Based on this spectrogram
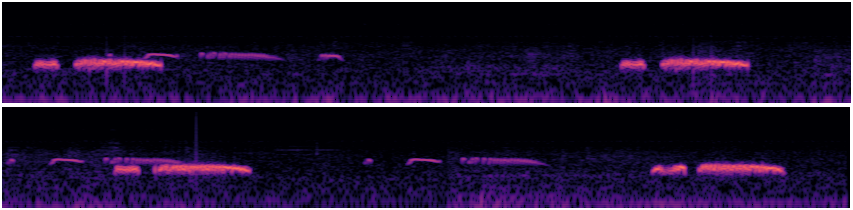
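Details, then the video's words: Spotted dove cooing to stimulate other doves: repeated low coo phrases, double note plus long coo, alternating with higher, shorter slurred notes, giving a busy back-and-forth rhythm. "Chim Cu Gáy Thúc Gù. Kích Mồi.Kích Bổi Cay Cú | cu gáy kích bổi nhanh nổi"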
